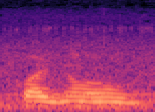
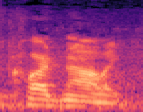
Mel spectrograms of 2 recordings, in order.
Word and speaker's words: Cardinale: Okay, we have Cardinal. Yes. I know it's hard to pronounce. Yes. The name is Cardinale.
